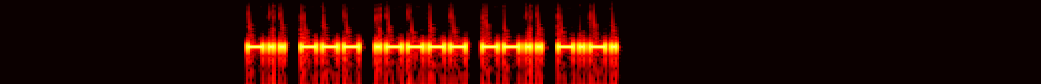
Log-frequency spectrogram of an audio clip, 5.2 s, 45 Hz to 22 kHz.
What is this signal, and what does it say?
Morse code, heard as a keyed tone, about 46 wpm, 700 Hz. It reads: DO1ZC
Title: DXCC-100 Call Signs - 5 Characters - Repeated 3x - 45wpm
